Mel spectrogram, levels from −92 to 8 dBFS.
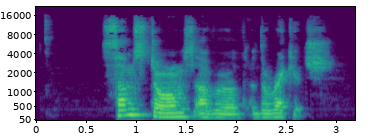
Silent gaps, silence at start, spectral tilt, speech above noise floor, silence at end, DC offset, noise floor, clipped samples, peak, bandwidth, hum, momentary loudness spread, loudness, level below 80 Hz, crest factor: none; 0.65 s; -5 dB/octave; 57 dB; 0.25 s; under 0.1%; -75 dBFS; under 0.1%; -2 dBFS; 16 kHz; none; 11 LU; -18 LUFS; -58 dBFS; 18 dB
